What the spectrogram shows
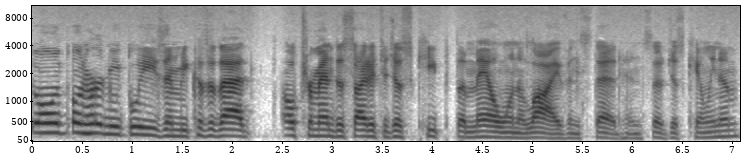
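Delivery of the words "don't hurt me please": loud, high, tearful begging, sobbing out the words. Retelling how the monster on the floor begs Ultraman, imitating someone crying. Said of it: "he's crying".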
